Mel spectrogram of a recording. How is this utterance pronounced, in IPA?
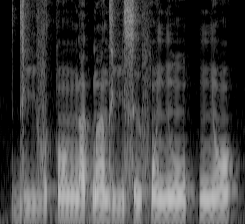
d iː˧ v ə˧ k ɔ̃˦ ŋ a˧ ɡ͡b ã˧ d iː˧ s ɨ˧ f ɔ̃˧ ɲ ũ˧ | ɲ ɔ̃˧

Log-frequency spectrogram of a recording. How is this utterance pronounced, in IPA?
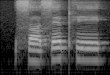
s a˨ s ɛ˦ pʰ e˦

